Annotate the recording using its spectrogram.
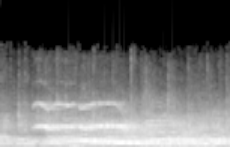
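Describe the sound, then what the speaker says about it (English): An arena crowd cheers and roars at a UFC bantamweight bout, a dense sustained wall of voices that swells after a moment and stays loud, with whoops and shouts rising above it. "the crowd's on their feet"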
